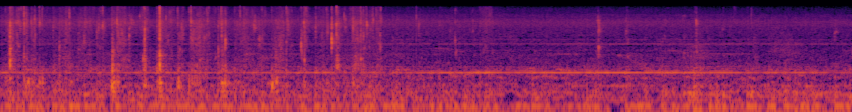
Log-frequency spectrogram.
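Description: Wet squishing and clicking of a bare hand working chicken pieces through a thick spice-paste marinade in a steel bowl, many quick sounds in the first half, thinning out after about six seconds. A faint steady hum runs underneath.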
